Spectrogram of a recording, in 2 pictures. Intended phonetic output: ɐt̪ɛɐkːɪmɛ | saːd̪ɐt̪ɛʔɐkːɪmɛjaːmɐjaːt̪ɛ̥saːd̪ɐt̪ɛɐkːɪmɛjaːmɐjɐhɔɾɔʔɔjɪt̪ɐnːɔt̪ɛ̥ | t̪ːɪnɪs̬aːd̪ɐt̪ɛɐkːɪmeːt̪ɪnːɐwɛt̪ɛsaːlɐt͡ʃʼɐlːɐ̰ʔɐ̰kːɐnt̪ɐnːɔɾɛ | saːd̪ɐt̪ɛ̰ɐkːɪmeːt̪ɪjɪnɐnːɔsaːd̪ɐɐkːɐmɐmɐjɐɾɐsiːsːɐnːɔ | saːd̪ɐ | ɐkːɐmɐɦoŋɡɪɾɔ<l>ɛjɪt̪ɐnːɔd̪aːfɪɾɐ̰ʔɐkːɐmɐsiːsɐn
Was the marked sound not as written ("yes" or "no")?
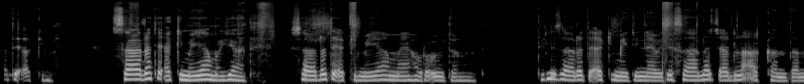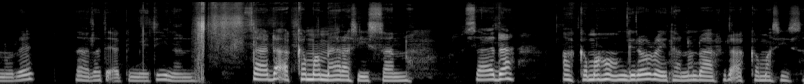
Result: yes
